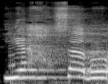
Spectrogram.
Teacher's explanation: ہا جو ہے حلق کے درمیان والا ہے. یہاں پر آپ نے حلق کے درمیان سے، یعنی جہاں پر بون ہوتی ہے، ہڈی ہوتی ہے حلق میں، آپ نے وہاں سے ہا کو نکالنا ہے. یحسب ان.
